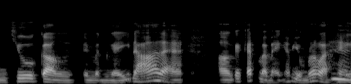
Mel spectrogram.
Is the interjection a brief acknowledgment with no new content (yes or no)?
no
